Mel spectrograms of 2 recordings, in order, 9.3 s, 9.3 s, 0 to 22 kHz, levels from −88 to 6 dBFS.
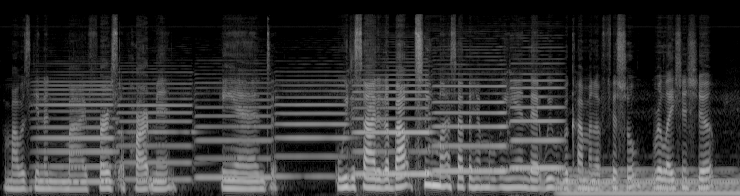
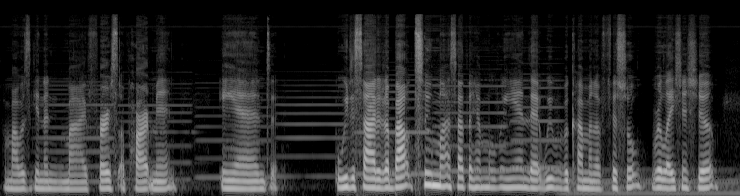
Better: second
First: background music; loud; throughout; 4 dB below the speech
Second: background music; faint; throughout; 25 dB below the speech

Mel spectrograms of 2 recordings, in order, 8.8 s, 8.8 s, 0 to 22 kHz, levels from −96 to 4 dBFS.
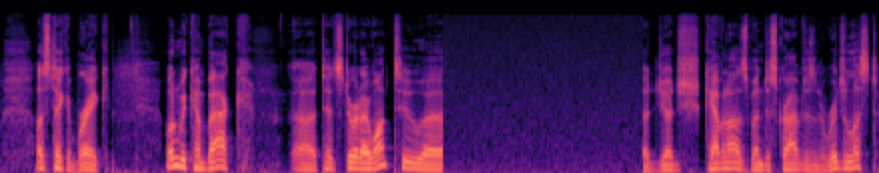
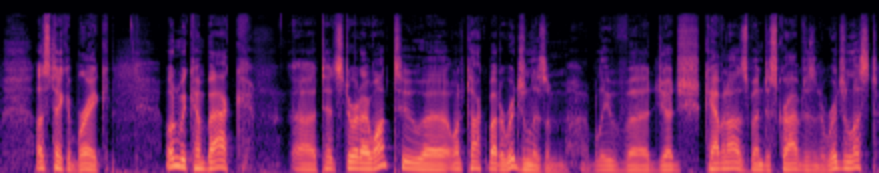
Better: second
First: audio cutting out; at 4.5 s for 2 s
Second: none

